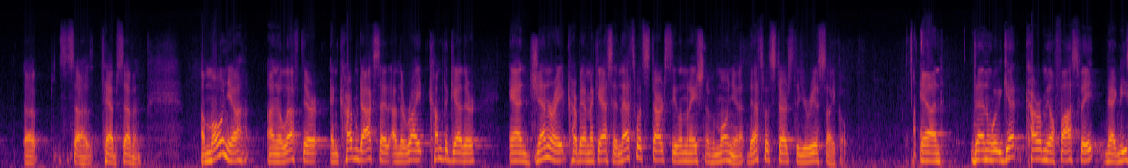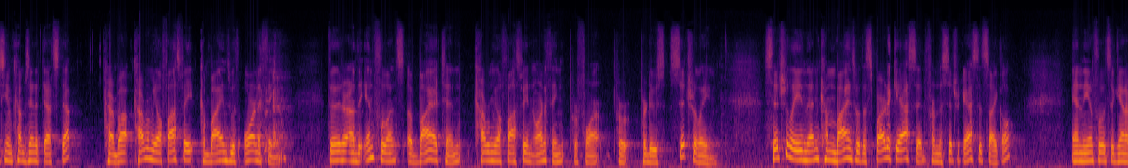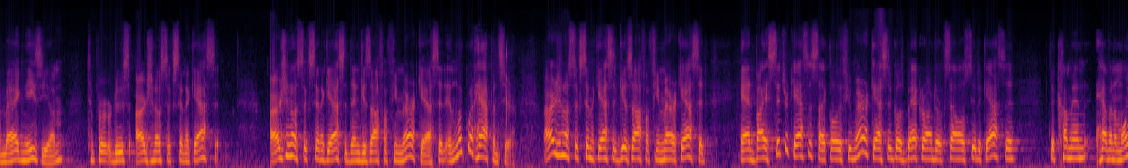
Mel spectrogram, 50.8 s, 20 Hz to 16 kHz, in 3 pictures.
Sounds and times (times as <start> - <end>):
Speech: 0.0 - 2.2, 3.0 - 12.7, 13.7 - 27.7, 28.4 - 32.2, 33.0 - 37.2, 37.9 - 50.7.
